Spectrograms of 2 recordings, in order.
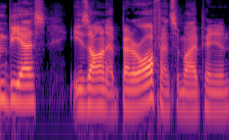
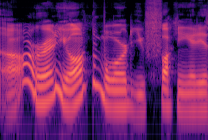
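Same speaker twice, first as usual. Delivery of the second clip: soft voice breaking and cracking partway through; 5 dB quieter than usual. Speaker reacting when it is their turn to pick, voice cracking. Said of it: "Why did your voice crack?".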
